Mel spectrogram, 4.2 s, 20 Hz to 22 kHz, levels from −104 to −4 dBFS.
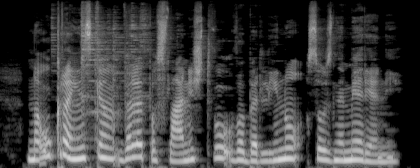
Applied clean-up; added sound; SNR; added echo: classical method Wiener filter.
